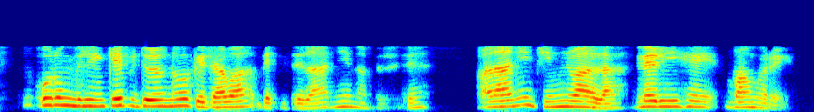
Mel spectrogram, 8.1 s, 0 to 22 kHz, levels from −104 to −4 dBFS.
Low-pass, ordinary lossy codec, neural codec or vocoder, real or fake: 7.2 kHz; AAC, 16 kbps; codec, 16 kHz, about 1 kbps, DyCAST, with the encoder's durations; fake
